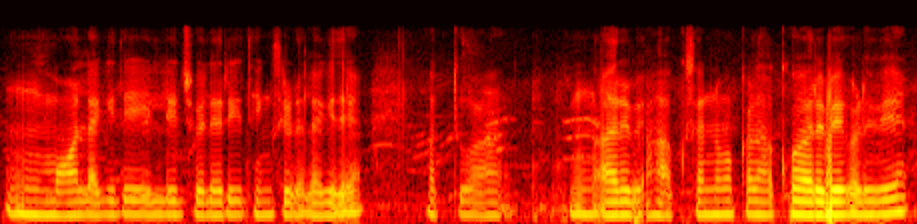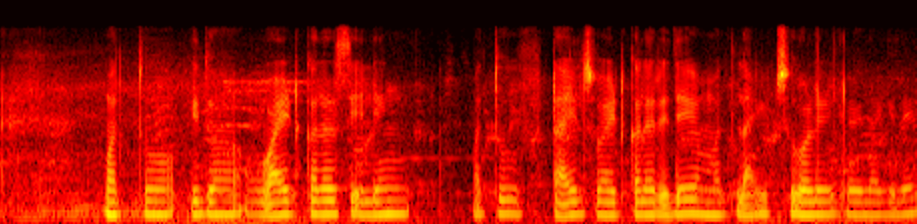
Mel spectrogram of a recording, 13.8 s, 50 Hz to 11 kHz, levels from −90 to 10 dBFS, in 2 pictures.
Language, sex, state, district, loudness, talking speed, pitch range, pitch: Kannada, male, Karnataka, Belgaum, -25 LUFS, 120 wpm, 145-155 Hz, 150 Hz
